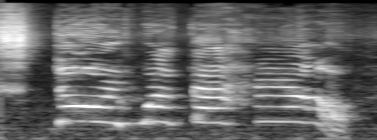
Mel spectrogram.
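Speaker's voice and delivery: very high mock-appalled cry; retold exasperated outcry. Crew turning on Stuart as alarm sounds, mock outcry. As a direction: cry out at the name, then drag out the rest.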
